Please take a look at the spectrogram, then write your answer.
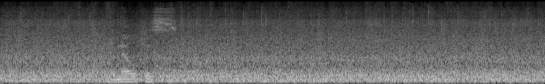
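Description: Heavy rain pours down steadily as a dense, constant hiss throughout, with a brief spoken word near the middle and a short higher chirp over the downpour.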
